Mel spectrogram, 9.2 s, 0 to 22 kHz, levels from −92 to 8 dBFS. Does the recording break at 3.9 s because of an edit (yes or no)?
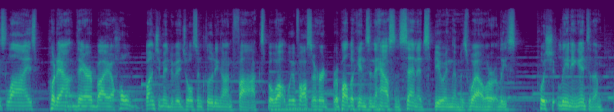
no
